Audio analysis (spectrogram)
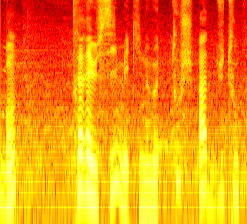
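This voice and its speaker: His pitch swings very widely as the man talks. The pace is fairly slow. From France, Auvergne (Vichy). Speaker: theatre critic youtuber. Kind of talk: interview.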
